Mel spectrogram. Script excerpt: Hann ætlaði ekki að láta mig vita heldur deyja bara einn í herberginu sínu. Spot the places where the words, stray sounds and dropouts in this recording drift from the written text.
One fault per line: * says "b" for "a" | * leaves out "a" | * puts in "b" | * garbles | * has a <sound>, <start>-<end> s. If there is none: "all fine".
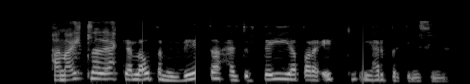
* has a dropout, 2.0-2.1 s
